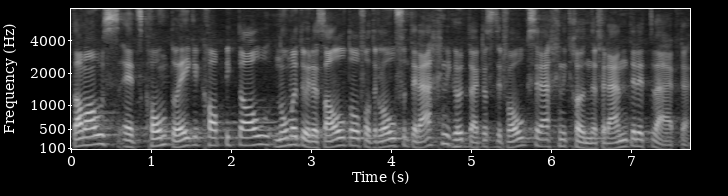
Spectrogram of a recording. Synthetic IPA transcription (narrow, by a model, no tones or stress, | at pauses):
d̥ɑmɑːlshɛtskʰɔnt̪oɛɪɡəkʰɑpːitɑːlnʊmədøɾəsɑldofɔd̪əɾlɔʊfənd̪əɾæχnɪkhɵt̪æːt̚dɑsd̪ɪɾfɔlksɾæχnɪkχœnːəfəɾænd̪əɾət̪ʋæ̰ːrd̥ə̰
